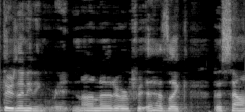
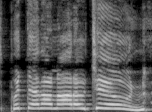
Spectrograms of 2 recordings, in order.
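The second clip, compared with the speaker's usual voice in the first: high, louder call; excited high shout; 12 semitones higher, 5 dB louder than usual. Acted. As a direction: shout it gleefully. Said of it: "Zink turns to Doug".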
